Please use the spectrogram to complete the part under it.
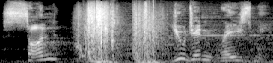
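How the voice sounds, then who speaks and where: A man's voice: sits high, big pitch swings, extremely slow, loud music behind the voice, exaggerated voice. A man voicing a brash, bitter young vigilante son in a game cutscene, cocky, combative and contemptuous. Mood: defiant. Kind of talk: cinematic game voice acting.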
